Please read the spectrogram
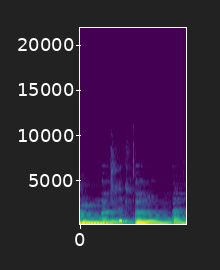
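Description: Keyboard accompaniment playing sustained chords, with the chord changing about half a second in, again just over a second in, and near the end.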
